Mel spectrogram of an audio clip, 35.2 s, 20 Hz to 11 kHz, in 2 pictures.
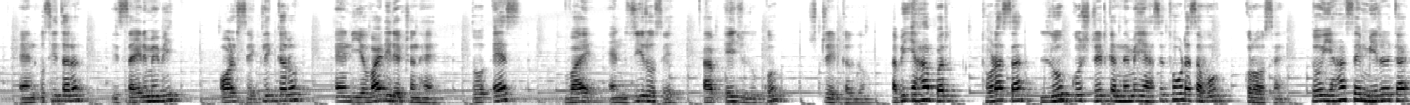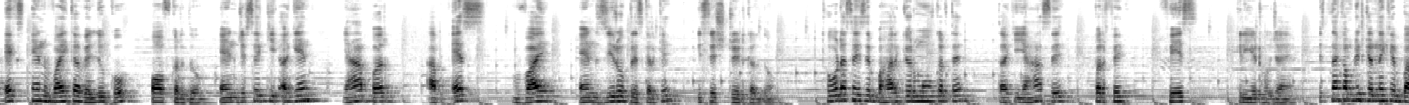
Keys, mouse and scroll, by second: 0.6 shift+middle click, 1.8 shift+middle click, 11.6 shift+middle click, 17.7 click, 18.3 click, 21.0 shift+middle click, 22.9 shift+middle click, 28.7-31.1 drag, 34.6 Tab.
